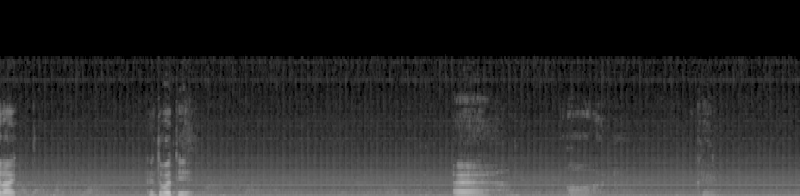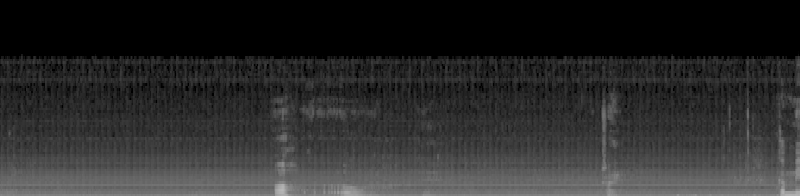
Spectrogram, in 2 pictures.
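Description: Steady electrical mains hum from a stage sound system, with a few short, faint snatches of voice now and then.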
